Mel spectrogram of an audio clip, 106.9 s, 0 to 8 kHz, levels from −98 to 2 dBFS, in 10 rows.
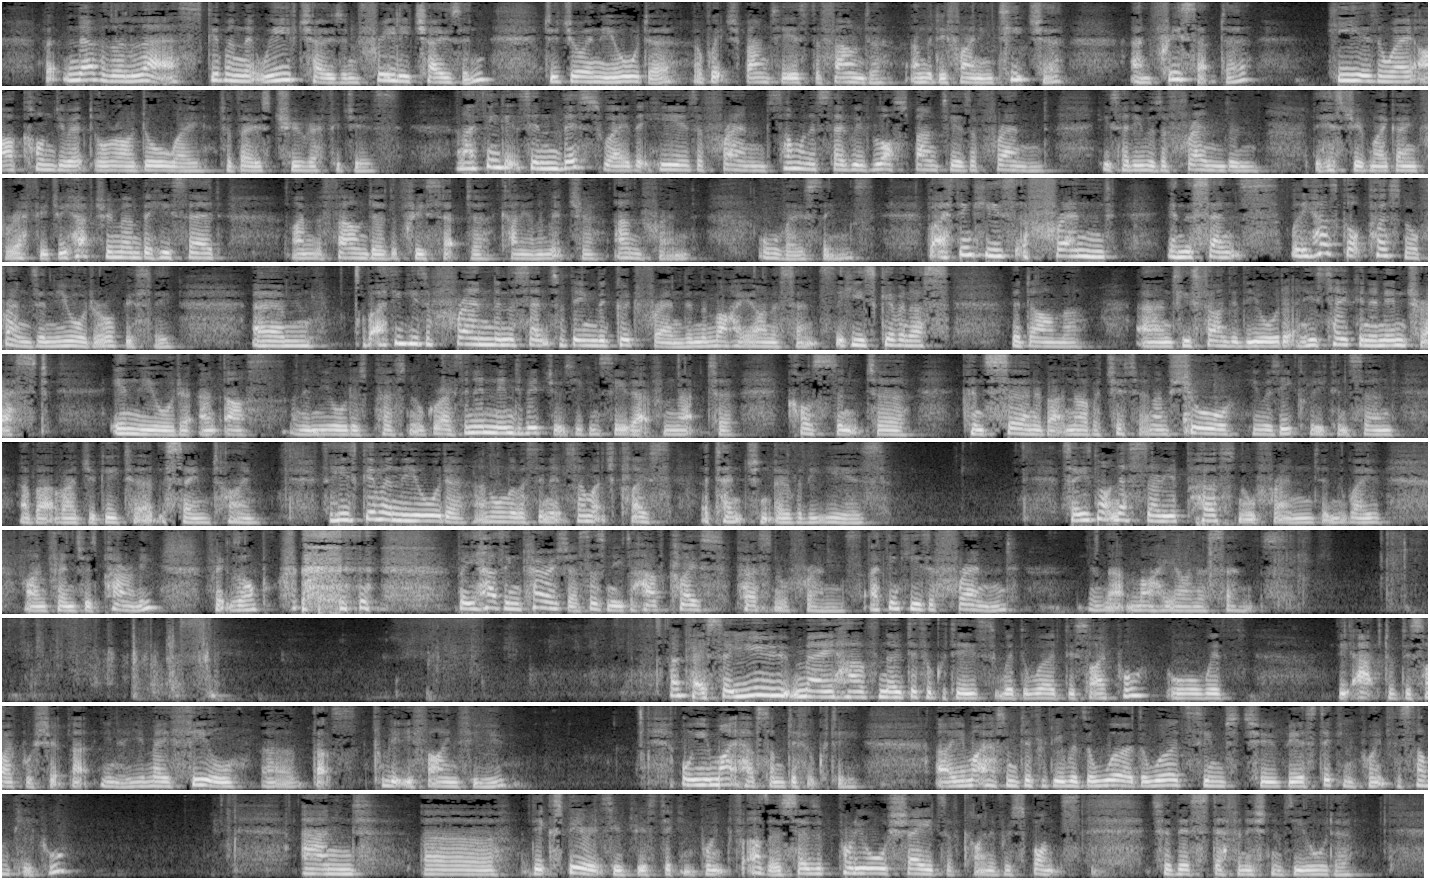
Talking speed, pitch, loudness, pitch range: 180 wpm, 165 Hz, -16 LUFS, 150-190 Hz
